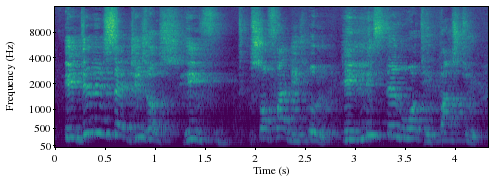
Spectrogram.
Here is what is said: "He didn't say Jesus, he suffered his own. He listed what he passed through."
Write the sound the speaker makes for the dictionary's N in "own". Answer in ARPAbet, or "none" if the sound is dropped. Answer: L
